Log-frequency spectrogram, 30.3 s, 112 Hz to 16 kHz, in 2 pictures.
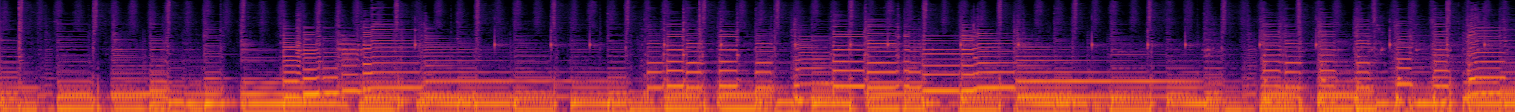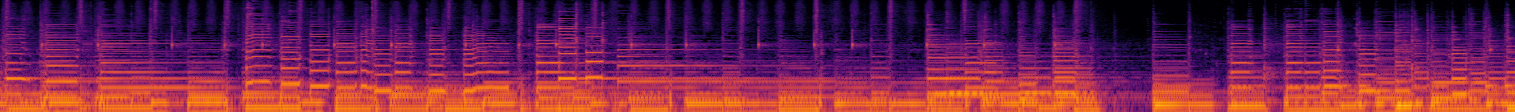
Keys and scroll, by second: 6.9 super+z, 10.5-11.5 typing, 13.3 v, 16.1 b.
